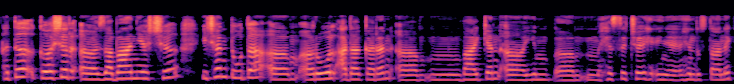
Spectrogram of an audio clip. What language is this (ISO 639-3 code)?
kas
